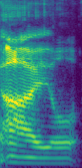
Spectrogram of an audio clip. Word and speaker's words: isle: The most or most illustrious of them is Shaorath, who rules the shivering isle. I How do you pronounce that? The S in isles is silent.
